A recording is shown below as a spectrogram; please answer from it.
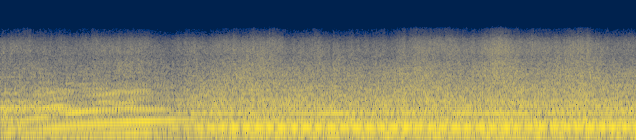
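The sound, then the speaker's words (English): Two sleek, square-bowed boats sitting low in the water speed side by side through choppy water toward the coast, their engines a loud, continuous droning roar that holds steady throughout. “Two boats head off through choppy water. Sitting low in the water, the two sleek square-bowed craft speed side by side towards the coast.”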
